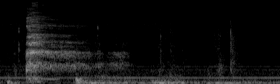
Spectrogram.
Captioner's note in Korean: 한숨; 헉 소리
